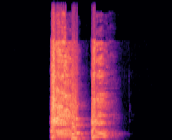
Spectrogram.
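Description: Two loud, harsh coughs in quick succession, rough and throaty: a short bout of coughing.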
